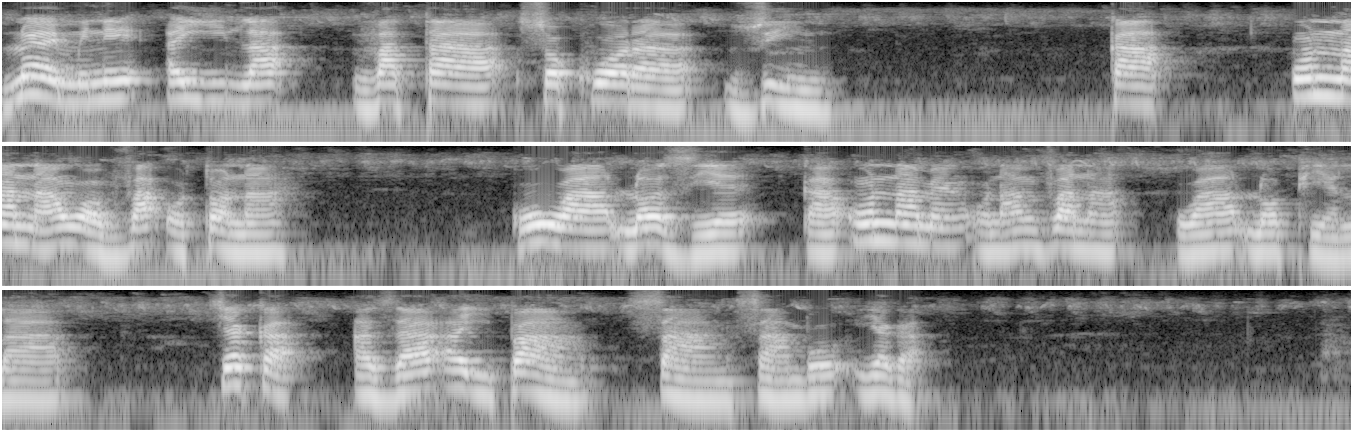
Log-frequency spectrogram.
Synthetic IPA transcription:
lɔ˦ɛ˨mĩ˨ne˦a˦ji˨la˦va˦taː˦sɔ˦kʰʊ˦ɔ˦ɾa˦zũ˦˨ŋ | ka˨ | ʊ˦nːã˦nã˨˦wɔ˨va˦ʔʊ˨tɔ˦nã˦ | kʊ˦waː˨˦lɔ˦zɪ˨ɛ˦ka˨ʔʊ˦nː˦ã˦mɪ̃˦ŋʊ˨nã˦ɱ˦va˦nã˨waː˨˦lɔ˦pʰɪ˨ɛ˨laː˦ | t͡ʃɛ˦ka˨a˨zaː˨˦ʔa˦ji˨pã˦˨sãː˨ŋsãː˨mbʊ˦jɛ˦ɡa̰˨

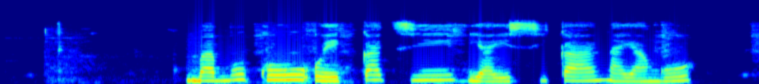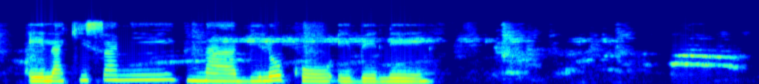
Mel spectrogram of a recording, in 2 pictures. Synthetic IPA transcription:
ba˨bu˦ku˦o˨e˨ka˦ti˦ja˨e˨si˦ka˦na˨ja˨ŋɡo˦ | e˨la˨ki˦sa˦ni˦na˨bi˨lɔ˦kʰɔ˨e˨be˨le˦

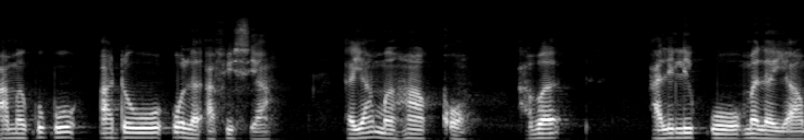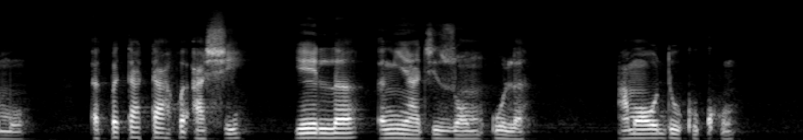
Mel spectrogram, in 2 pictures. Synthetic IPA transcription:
a˨mə˨ɡ͡bo˦ɡ͡bo˦ | a˨ɖə˦wo˦wo˦lə˨ʔa̰˨fi˦si˨a˨ | ə˦ja˦mə˨ɦã˦kʰɔ˨ | a˨bə˦ | a˨li˦li˦k͡po˦mə̃˦lə˨ja˨mõ˨ | ə˨k͡pə˦t̪a˦t̪a˦ɸə˦ʔa˨ʃi˦ | je˦lə˦ə˦ŋĩ˦a˨d͡ʑi˦zɔ̃˦mwo˦lə˨ | a˨mə˨wo˦d̪o˦ku˦kʰu˦

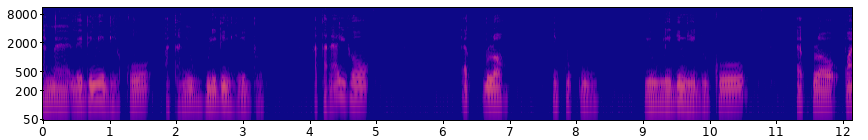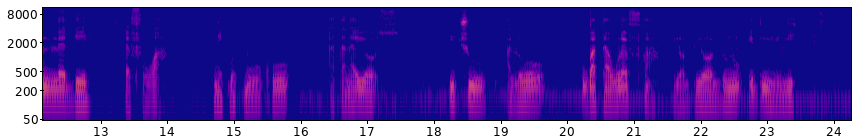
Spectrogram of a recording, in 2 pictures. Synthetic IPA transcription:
ɛ˨mɛ˨lɛ˦di˦nɪ˦dɪ˨kʊ˦a˨t̪a˨nɪ˦ɡu˦le˦dɪ˦nɪ̃˨e˦du˨ | a˨t̪a˨nɪ˦a˦jɔ˦ | ɛ˦k͡plɔ˦ | nɪ̃˨k͡po˨k͡po˨ | jɔ˨wle˨di˦nɪ̃˨e˨du˨kʊ˦ | ɛ˦k͡plɔ˦wa˦nɪ̃˦lɛ˦dɪ˦ | ɛ˨fʊ̰˨a̰˨ | nɪ̃˨k͡po˨k͡po˨kʰʊ˦a̰˨t̪a˨n˨a˦jɔ˦ | i˦t͡ʃu˦a̰˨lo˦ | ʊ˦ɡ͡ba˨t̪a˨wlɔ˦ɛ˦fʊ˦a̰˨jɔ̰˨bɪ˦ɔ˨dʊ˦nʊ̃˦e˨di˦nĩ˨e˨li˦

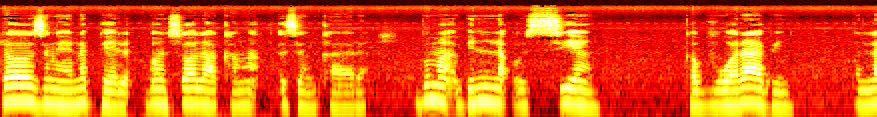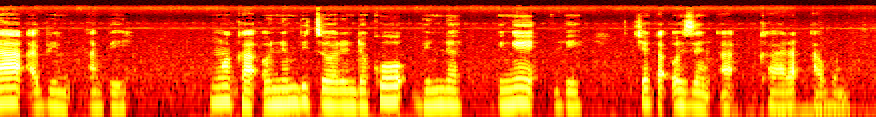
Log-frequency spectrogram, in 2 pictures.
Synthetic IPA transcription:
d̥ɔ˦zɪ˨ŋɛ˨la˦pɛ˨lbʊ˦n˦sɔː˦laː˦˨kʰa˨ŋa̰˦zɪ˨ŋkʰaː˨ɾa˦ | bʊ˦ma̰˨bɪ˦n˦la˨ʔo˨si˦ɛ˦ŋ | ka˨bʊ˨ɔ˨ɾa˦˨bɪ˨ŋ | a˨laː˦ʔa˨bɪ˨ŋ | a˨be˨˦ | ŋɔ˦ka˨ʔo˨nɪ˦m˦bi˦tɔː˨ɾɪ˨n˦dɛ˨kʰoː˦bi˨˦n˦la˦ | bɪ˨ŋɛ˦be˨ | t͡ʃɛ˦ka˨ʔo˨zɪ˨ŋa˨kʰaː˨ɾa˦a˨bʊ˨n˨

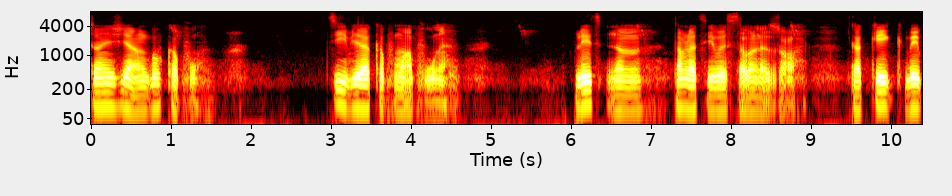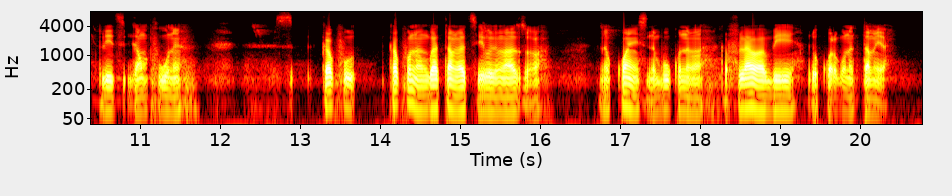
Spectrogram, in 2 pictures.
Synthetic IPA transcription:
sa˦nʒa˨ŋ͡m̩˨ɡ͡bɨ˦bka˨pʰṵ˨ | tiː˦bi˦ɛ˦la˦ka˨pu˦ma̰ː˦pʰṵː˨nɨ̰˨ | ple˦tnɨ˨m | ta˦mla˦tʰeː˦bɨ˦sa̰˦βɨ˦n˦la̰˨zʊ̰˨ʔʊ̰˨ | ka˨ke˦kbe˦ple˦tɡa˨mpʰuː˦nɨ˦ | a˦pu˦ | ka˦pu˦nɨ˨m˨ɡ͡ba˦ta˦mla˦tʰeː˦βɨ˦lɨ˦maː˦zʊ̰˨ʔʊ̰˨ | nɨ̰˨kɔ˦˨snɨ̰˨bu˦ku˦nɨ˦ma̰˨ka˨fɨ˦la˦wa˦bɛ˦lo̰˦kɔ̰˨ɾɨ˨˦ɡʊ˦nɨ˨ta˦m˨ja̰˨

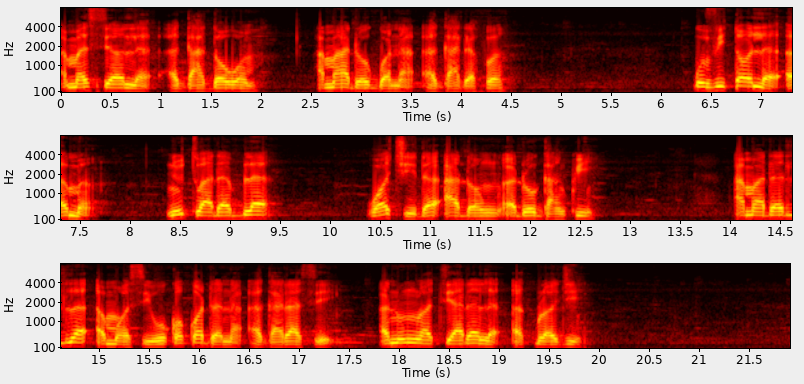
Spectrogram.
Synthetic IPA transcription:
a˨mə˨si˦ɔ˦lə˨ə˨ɡa˨d̪ɔ˦wɔ˦m | a̰˨mə˨a˨ɖə˦wo˦ɡ͡bɔ˨nã̰˨ə̰˨ɡa˨ɖə˨ɸə˦ | k͡po˦vi˦t̪ɔ˦lə˨ʔə˦mə̰˨ | nũ˦t̪u˦a˨ɖə˦blə˦ | wɔ˦t͡ɕi˨ɖə˦ʔa˨ɖɔ˦ŋũ˦ə̰˦ɖo˦ɡa˨ŋ˨ku˦i˦ | a̰˨m˨a˨ɖə˦lə˦ʔə˨mɔ̃˨si˨wo˦kɔ˦kɔ˦ɖə˨nã̰˨ʔə˨ɡa˨ɖa˦sḭ˨ | ə̰˦nũ˦ŋlɔ̃˨t̪i˦a˨ɖə˦lə˨ə̰˨k͡plɔ˦d͡ʑi˦

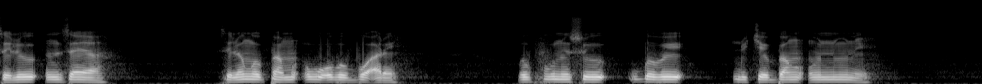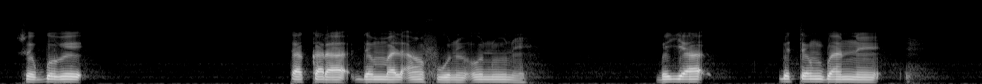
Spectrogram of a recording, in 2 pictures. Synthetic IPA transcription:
se˨lo˦n̩˦za˦ja˨ | se˨lo˦ŋo˦pa˦m˦wʊ˦ʔʊ˦bɨ˨bɔ˦ʔa˨ɾɨ˨ | bɨ˨pʰuː˦nɨ˦so˦ | ɡ͡bo˦βɨ˦ | nu˨t͡ʃe˦ba˦ŋʔo˦nuː˦nɨ˨ | so˦ɡ͡bo˦βɨ˦ | ta˦ka˦ɾa˨dɨ˦mːa˦lʔa˦n˦fuː˦˨nɨ˨ʔo˦nuː˦nɨ˨ | bɛ˦ja˦ | bɛ˦tɨ˦mɡ͡ba˦nːɨ˨

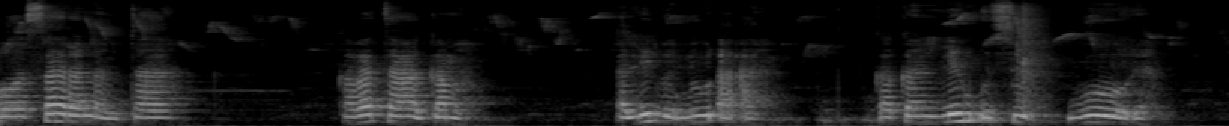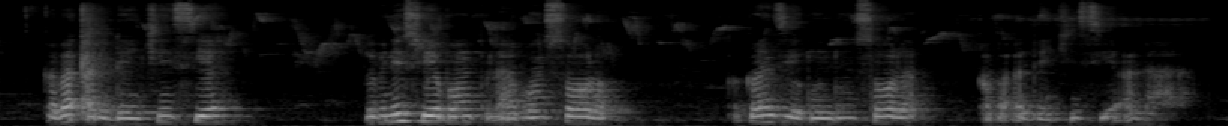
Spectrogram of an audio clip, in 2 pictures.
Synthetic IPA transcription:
ɔː˨saː˦ɾa˨la˨n˨taː˦ | ka˨βa˦taː˦ɡa˦ma˨ | a˨lɪ˦ɾɪ˦ba˨nuː˦ɾʔa˨ʔa˨ɾɪ˨ | ka˨ka˦nle˦mo˨zu˦woː˦˨ɾa˨ | ka˨ba˦ʔa˨ɾɪ˨da˨nt͡ʃɪ˦nsi˦ɛ˦ | b̥a˨bɪ˨nɪ˦sʊ˨jɛ˦bɔ˦n˦pɪ˨la̰˨bʊ˦nsɔ˦lɔ˨ | ka˨ka˦nzi˨ɛ˨ɡʊ˨ndʊ˦nsɔ˦la˨ | ka˨ba̰˨ʔa̰˨da˨nt͡ʃi˦nsi˦ɛ˦ʔa̰˨laː˨

